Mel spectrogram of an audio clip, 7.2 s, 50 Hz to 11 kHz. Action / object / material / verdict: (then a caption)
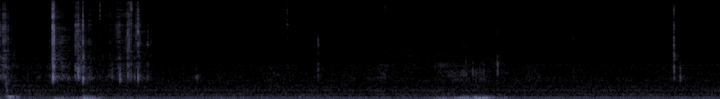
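tap / plastic game controller / plastic / none. Long pink fingernails press the buttons and tap the surface of a black, hollow plastic PS3 controller held in the hands. A quick cluster of sharp, bright plastic clicks comes early, followed by a few scattered light ticks over a low, steady hum.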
